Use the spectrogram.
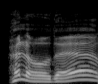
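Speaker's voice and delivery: a hint of a posh British gent; light Harry Potter-style greeting; lightly put-on British voice; British accent. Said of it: "Harry Potter-ish".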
